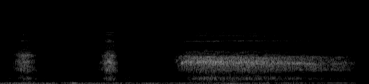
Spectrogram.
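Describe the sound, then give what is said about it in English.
Gentle breathing during a breathing exercise: two short, quick breaths followed by one long, steady, breathy exhale, alone and soft. “Now, release the technique. Gently inhale and exhale 3 times in quick succession.”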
